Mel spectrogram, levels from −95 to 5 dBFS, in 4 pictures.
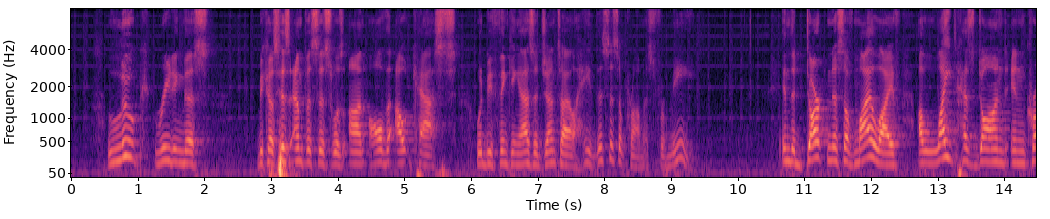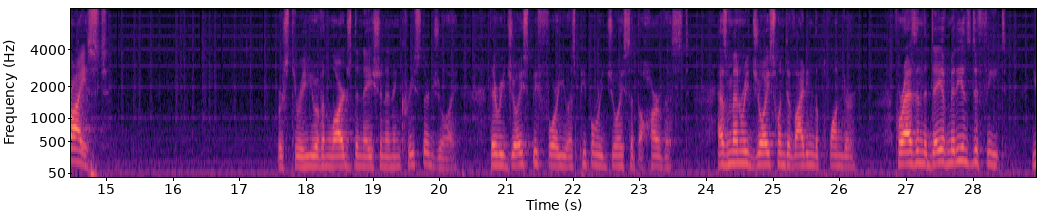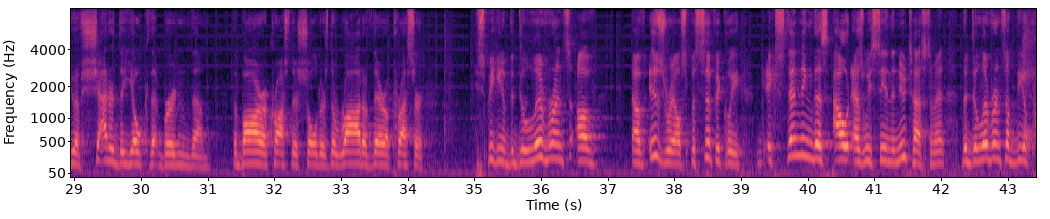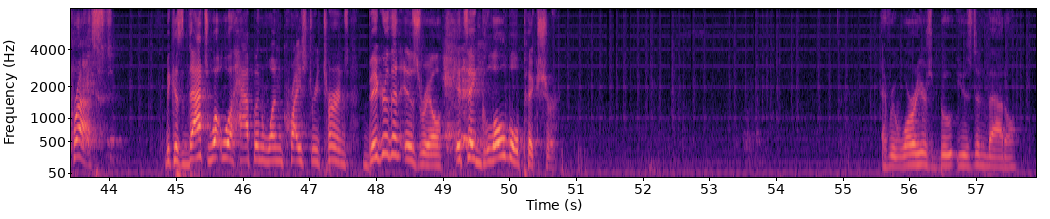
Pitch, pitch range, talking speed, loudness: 160 Hz, 125-190 Hz, 140 wpm, -29 LUFS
